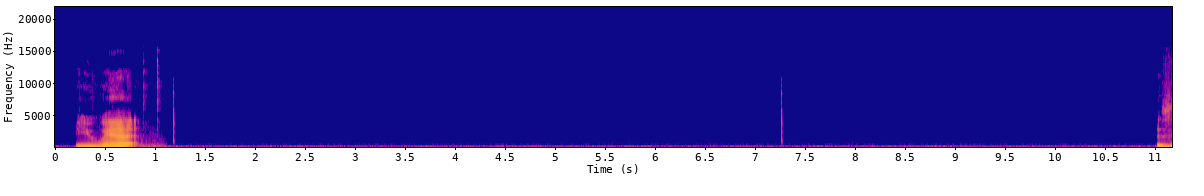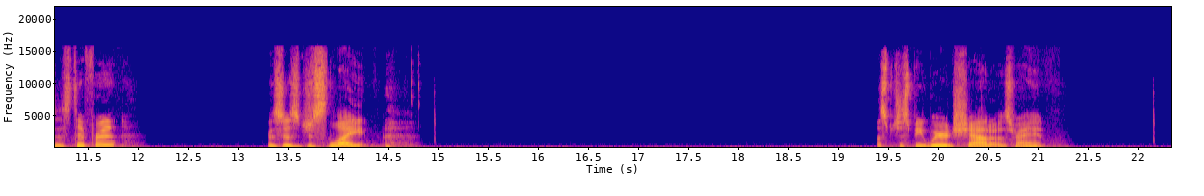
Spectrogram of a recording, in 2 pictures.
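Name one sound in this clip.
A young woman speaks in short bursts through a microphone.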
